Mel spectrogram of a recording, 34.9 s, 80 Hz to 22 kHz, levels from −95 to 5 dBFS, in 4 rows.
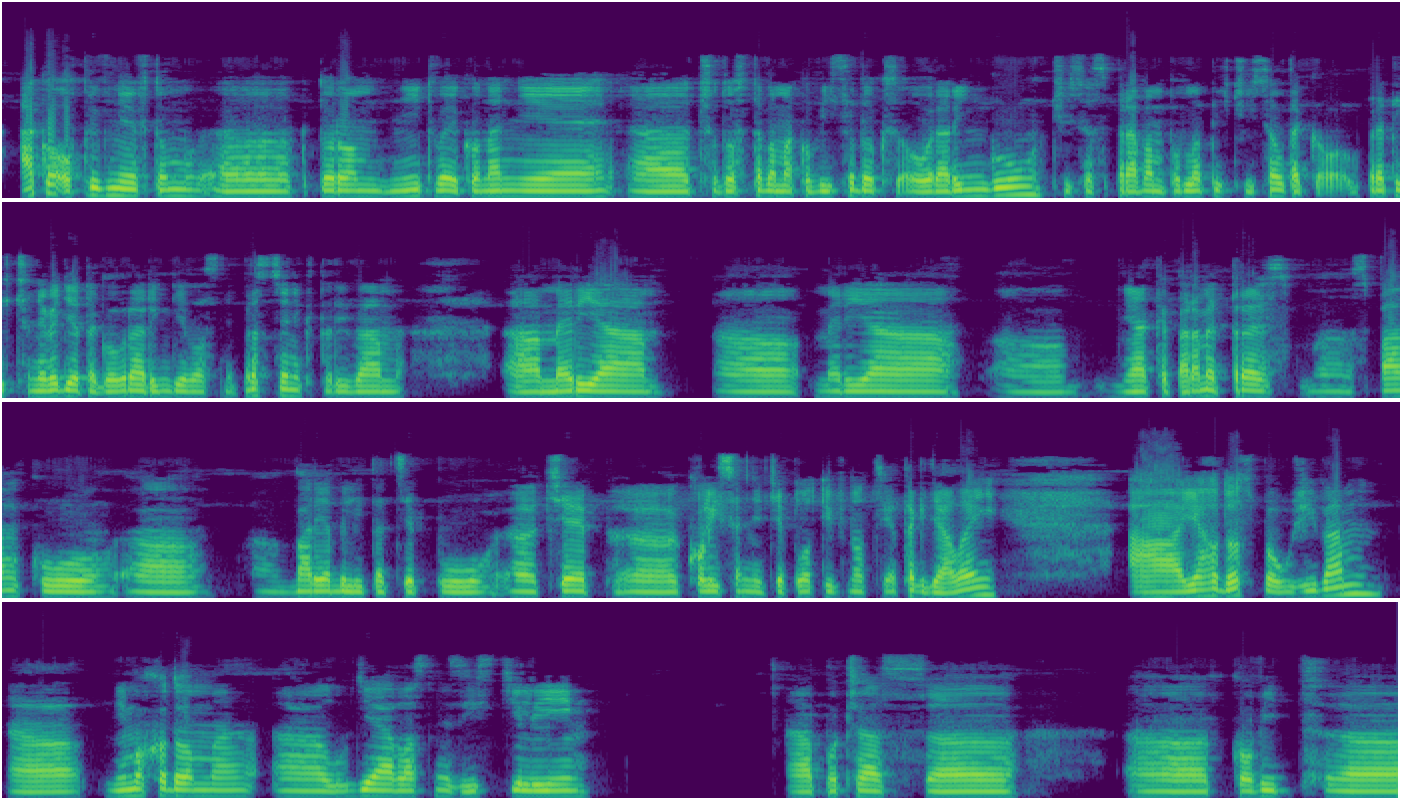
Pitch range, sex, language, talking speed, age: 110-120 Hz, male, Slovak, 100 wpm, 20-39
